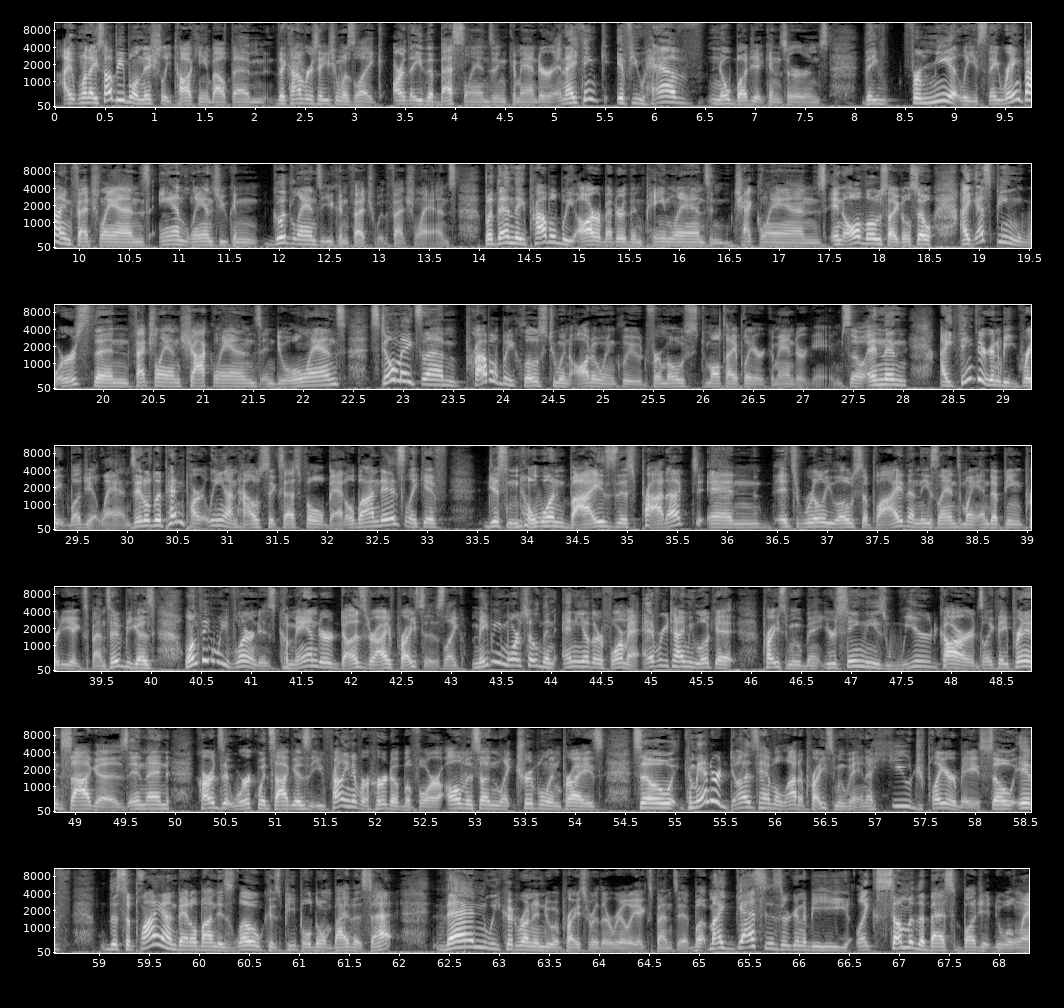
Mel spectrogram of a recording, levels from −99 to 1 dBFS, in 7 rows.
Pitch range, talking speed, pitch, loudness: 130-185 Hz, 220 wpm, 145 Hz, -22 LUFS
